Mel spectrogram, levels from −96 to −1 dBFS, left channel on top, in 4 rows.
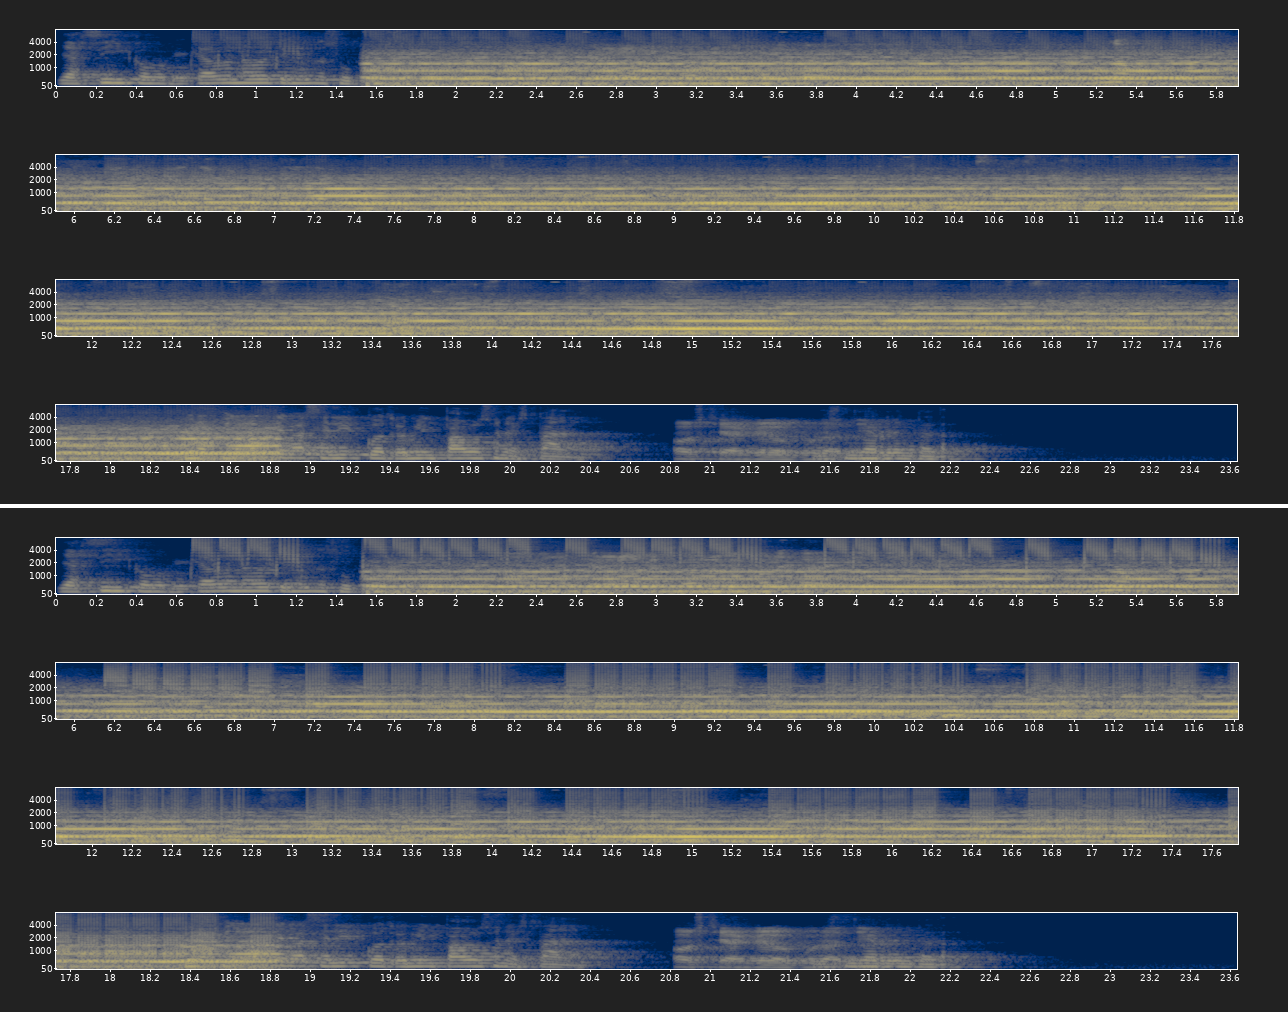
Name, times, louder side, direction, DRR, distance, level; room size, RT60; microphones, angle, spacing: voice 1, 0.0-1.8 5.2-5.5 6.1-11.1 11.6-14.1 14.3-17.3 18.4-20.4 21.5-22.2, left 1 dB, 20° left, 4 dB, 2.0 m, -41 dB
sound 1, 0.7-1.2 1.5-3.5 3.8-5.8 6.1-8.2 8.5-10.5 10.8-12.8 13.1-15.1 15.4-17.4 17.7-18.8, right 3 dB, 85° right, 1.8 m, -38 dB
sound 2, 1.5-18.9, left 2 dB, 85° left, 1.1 m, -26 dB
voice 2, 2.2-4.5 17.9-18.2 18.6-18.8 20.8-21.9, right 1 dB, 20° right, 5 dB, 6.2 m, -46 dB
29.0 x 20.0 x 7.4 m, 0.84 s
head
